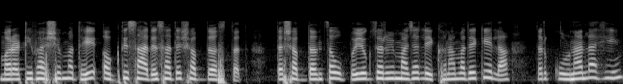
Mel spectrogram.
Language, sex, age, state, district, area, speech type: Marathi, female, 18-30, Maharashtra, Amravati, urban, spontaneous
